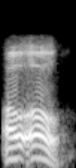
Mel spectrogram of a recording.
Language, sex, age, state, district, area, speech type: Bodo, male, 60+, Assam, Udalguri, urban, conversation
